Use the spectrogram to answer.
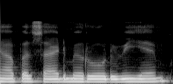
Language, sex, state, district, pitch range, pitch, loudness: Hindi, male, Jharkhand, Ranchi, 130-135 Hz, 130 Hz, -11 LUFS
